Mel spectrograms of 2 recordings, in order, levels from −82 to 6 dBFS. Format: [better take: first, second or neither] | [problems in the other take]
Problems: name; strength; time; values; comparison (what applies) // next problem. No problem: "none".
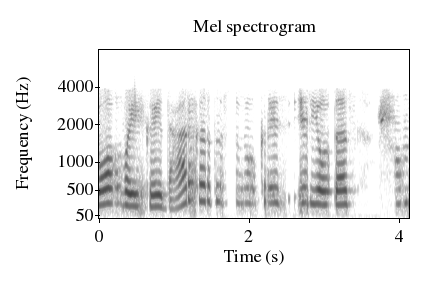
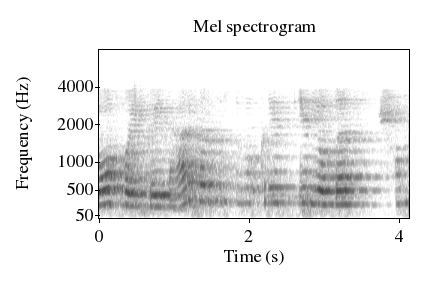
first | room echo; dies away in 1 s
